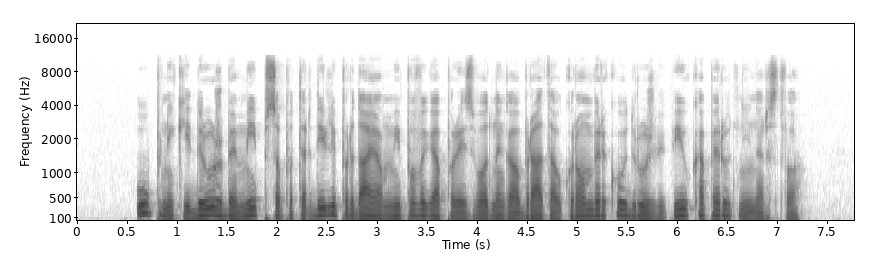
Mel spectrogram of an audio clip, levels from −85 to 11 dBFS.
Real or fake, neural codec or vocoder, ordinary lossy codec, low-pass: real; none; none; 10.8 kHz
